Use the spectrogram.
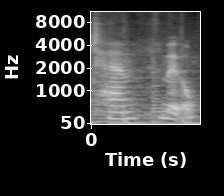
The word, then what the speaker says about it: Temu: they did um like show me how to pronounce the name so it is Tim moo by the way just for those of you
